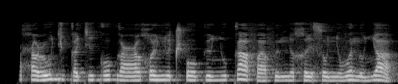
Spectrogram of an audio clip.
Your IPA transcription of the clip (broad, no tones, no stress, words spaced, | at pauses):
ħɔɭuɟi ɡaciɡoɡœ ʕøχyɲø t͡ʃʼoky ʎukafa fyŋiχiso ɲəvənu ʎa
